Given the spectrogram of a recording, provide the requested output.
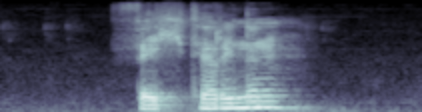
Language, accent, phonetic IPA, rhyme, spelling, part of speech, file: German, Austria, [ˈfɛçtəʁɪnən], -ɛçtəʁɪnən, Fechterinnen, noun, De-at-Fechterinnen.ogg
- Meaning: plural of Fechterin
